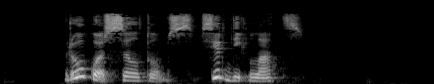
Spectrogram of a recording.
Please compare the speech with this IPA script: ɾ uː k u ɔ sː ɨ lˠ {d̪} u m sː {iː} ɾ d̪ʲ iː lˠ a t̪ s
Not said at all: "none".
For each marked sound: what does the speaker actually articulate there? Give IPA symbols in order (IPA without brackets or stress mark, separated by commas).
t̪, i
